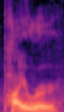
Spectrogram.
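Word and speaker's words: Peyroux: Got a guy in here called Albert Peru. surname is spelled P E Y R O U X. I reckon the X is silent.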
